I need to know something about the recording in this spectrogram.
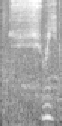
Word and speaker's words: suis: very quickly to I, suis, suis, and we start the whole word here. Suis, je suis, je suis, je suis, suis, suis, ui is pronounced very quickly.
